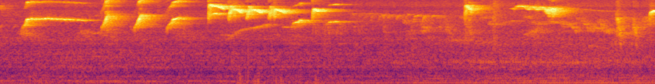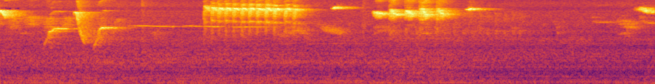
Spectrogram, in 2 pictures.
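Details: Orange-headed thrush song used as a lure to provoke another bird into singing: rapid varied high chirps, sharp downslurred notes and buzzy bursts in quick succession, over a steady low hum.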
